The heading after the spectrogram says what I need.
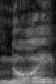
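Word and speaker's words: Neu!: to the band Neu it's pronounced noi but you'll see n e u with an exclamation point listen to their iconic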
